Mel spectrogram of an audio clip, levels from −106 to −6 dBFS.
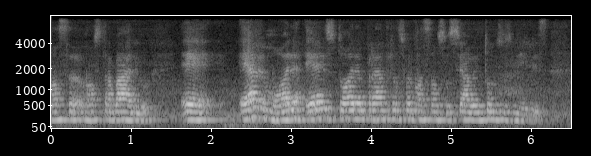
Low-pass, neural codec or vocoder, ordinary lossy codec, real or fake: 7.2 kHz; vocoder, 44.1 kHz, 128 mel bands every 512 samples, BigVGAN v2; none; fake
